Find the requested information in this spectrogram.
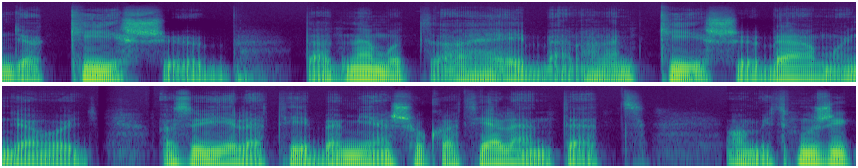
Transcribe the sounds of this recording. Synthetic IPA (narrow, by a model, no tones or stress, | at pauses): ɲɟɒkeːʃøːb | t̪ɛːt̪nɛmot̪ʰːɒɦɛjbɛnhɒnɛmkeːʃøːbːɛlmo̞ɲɟɒ̰ho̞̰ɟɒzøːeːlʔɛ̰t̪ʰeːbɛmijɛ̰nʃo̞kɒt̪jɛlɛnt̪ɛt̪ː | ɒmʔit̪muʒik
